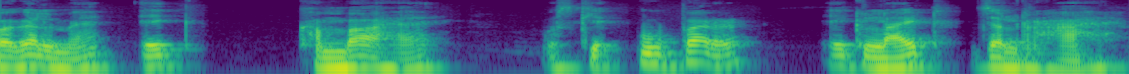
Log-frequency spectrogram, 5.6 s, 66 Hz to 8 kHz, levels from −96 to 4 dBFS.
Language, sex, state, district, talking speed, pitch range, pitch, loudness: Hindi, male, Jharkhand, Deoghar, 125 wpm, 95-110 Hz, 100 Hz, -18 LUFS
